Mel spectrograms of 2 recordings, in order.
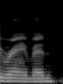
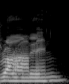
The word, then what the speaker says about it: ramen: Raymond the pho me Raymond it's pronounced ramen yeah - eat ramen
